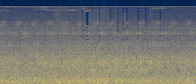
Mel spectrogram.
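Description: Steady city street traffic noise dominated by a low engine drone, as of heavy vehicles running nearby.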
